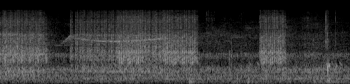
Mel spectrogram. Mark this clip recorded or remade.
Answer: recorded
